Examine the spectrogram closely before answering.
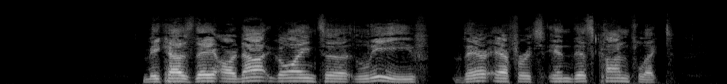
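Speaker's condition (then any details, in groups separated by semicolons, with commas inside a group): No condition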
